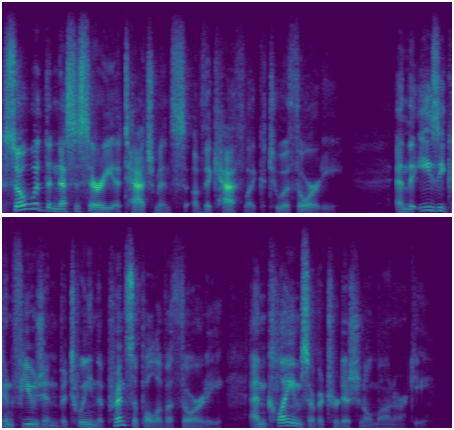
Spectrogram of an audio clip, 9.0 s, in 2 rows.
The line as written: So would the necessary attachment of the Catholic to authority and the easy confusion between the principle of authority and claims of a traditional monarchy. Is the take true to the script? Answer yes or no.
no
